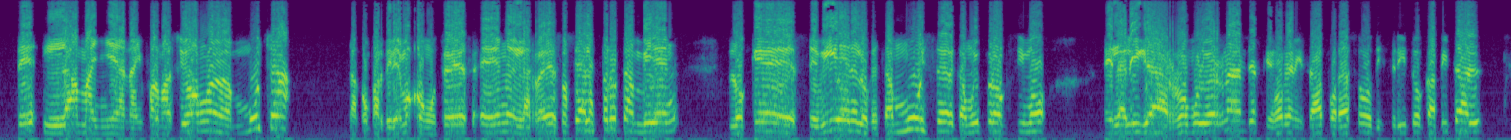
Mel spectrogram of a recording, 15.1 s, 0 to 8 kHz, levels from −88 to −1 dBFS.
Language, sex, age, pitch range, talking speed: Spanish, male, 30-49, 160-205 Hz, 150 wpm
